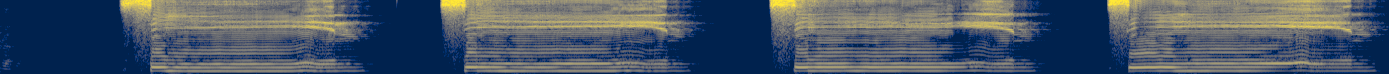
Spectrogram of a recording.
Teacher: আর সিন উচ্চারণ করার সময় সিনকে আমরা পাতলা করব। আর সিন তিন আলিফ পরিমাণ টান হবে। সিন সিন সিন সিন এভাবে পড়তে হবে।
